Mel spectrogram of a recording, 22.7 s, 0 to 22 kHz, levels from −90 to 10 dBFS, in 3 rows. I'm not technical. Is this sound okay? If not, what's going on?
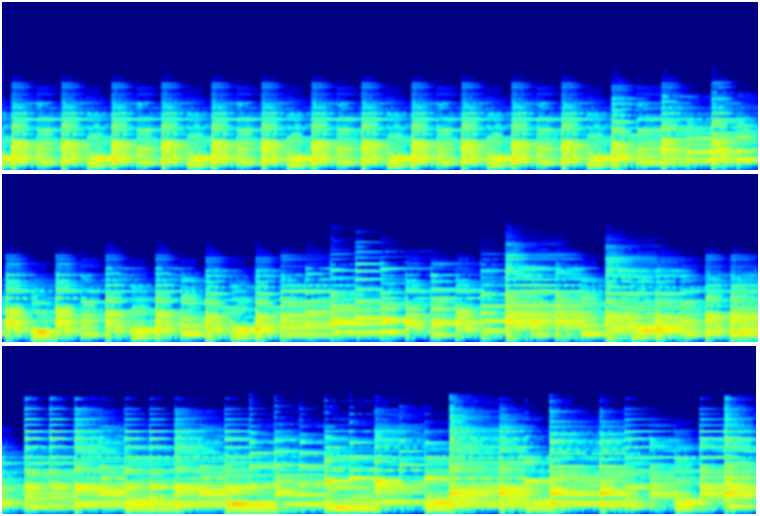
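Yes, no faults are audible.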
